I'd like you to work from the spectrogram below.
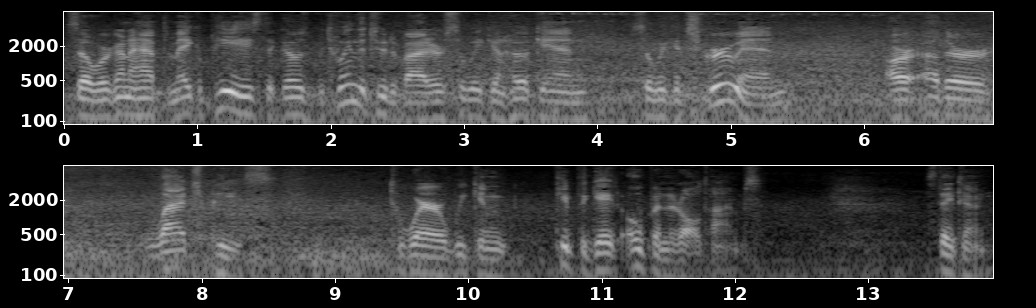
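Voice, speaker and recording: A man's voice: fairly low pitch, noisy background. A man hosting a do-it-yourself video, narrating casually with fillers and stumbles, outdoors on his deck. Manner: halting, with fillers and a stutter. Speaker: DIY video host. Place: outdoors on a house deck by a street.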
